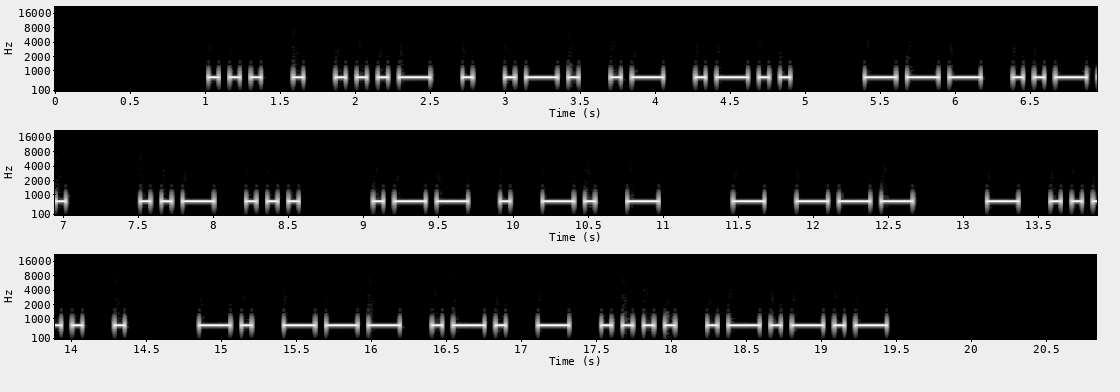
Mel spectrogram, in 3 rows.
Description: Morse code, heard as a keyed tone, about 17 wpm, 700 Hz. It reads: SEVERAL OF US WENT TO THE NORTH.
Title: Sentences from Top 1000 Words - Review Part 2 - 17wpm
